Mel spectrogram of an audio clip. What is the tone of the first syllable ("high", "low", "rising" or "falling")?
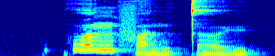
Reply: high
